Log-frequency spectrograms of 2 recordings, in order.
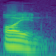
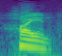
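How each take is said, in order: First: The word starts with a vowel sound. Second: The word starts with an h sound. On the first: The speaker calls it right. "শব্দটার উচ্চারণটা হবে অ, স্বর দিয়ে" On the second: The speaker calls it wrong. "বাংলা হয়ের মতো প্রথমে হ উচ্চারণ করি"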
